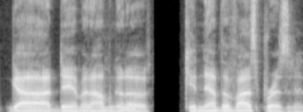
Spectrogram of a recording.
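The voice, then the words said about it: Imitates another person's voice. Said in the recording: “That's not a terrible Powers Booth impression.”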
